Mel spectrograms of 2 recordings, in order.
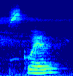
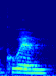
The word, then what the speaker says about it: Sequim: Squim. – Yeah. But it's spelled Sequim. – Sequim? – Sequim. – Squim. Oh, yeah. That is Sequim.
